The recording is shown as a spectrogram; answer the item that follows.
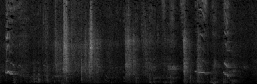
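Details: Whines from a Cavalier King Charles Spaniel, a string of short, high, nasal whimpers broken by soft puffs of breath and light rustling in a quiet room.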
